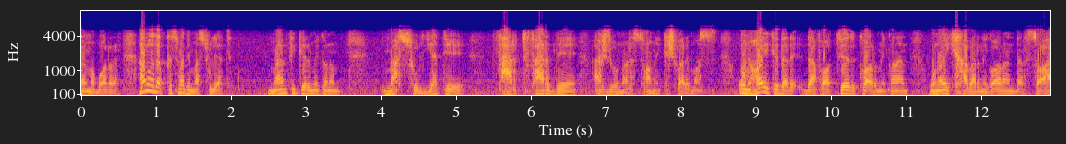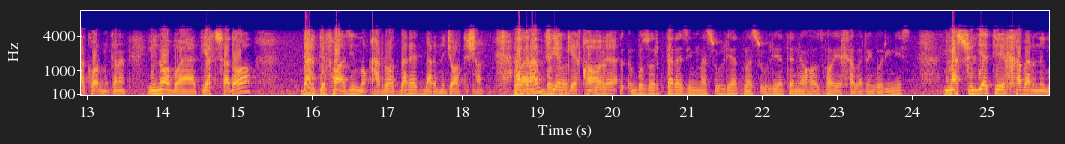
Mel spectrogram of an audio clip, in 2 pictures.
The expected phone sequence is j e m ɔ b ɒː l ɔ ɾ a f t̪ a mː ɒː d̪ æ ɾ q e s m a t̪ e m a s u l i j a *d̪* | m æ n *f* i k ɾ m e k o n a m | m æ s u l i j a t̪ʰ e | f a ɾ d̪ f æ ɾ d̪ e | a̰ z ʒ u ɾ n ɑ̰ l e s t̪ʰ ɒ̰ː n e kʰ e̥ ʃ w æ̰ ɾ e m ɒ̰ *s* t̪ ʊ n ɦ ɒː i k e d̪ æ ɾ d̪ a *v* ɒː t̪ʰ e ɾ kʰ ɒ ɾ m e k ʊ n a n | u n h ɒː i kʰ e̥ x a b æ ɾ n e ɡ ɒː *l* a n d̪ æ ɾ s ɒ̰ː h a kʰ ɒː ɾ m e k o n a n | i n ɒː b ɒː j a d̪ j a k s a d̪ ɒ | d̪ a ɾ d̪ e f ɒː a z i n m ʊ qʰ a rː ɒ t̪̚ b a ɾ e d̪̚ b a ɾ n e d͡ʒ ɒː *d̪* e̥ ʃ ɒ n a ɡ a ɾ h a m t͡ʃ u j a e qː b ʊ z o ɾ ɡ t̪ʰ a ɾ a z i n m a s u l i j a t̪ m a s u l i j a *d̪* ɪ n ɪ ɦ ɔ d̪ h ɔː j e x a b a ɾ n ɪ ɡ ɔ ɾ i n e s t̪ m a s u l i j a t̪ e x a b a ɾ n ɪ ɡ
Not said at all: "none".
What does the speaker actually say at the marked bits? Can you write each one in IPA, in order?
t̪, f, s, f, ɾ, t̪, t̪

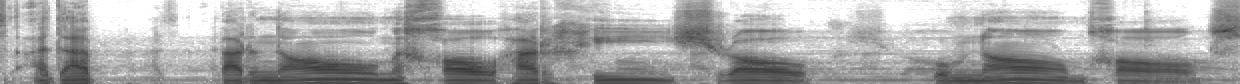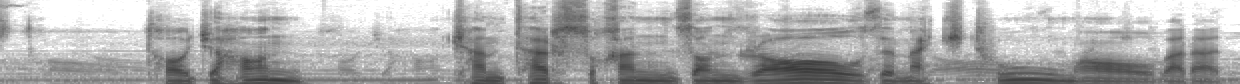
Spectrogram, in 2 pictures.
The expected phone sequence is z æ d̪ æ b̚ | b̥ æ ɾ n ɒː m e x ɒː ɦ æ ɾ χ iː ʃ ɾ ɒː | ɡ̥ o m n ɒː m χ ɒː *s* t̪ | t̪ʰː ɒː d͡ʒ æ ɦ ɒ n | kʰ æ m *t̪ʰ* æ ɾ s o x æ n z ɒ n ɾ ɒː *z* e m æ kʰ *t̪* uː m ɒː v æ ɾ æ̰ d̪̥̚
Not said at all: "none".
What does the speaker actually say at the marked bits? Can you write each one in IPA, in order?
s, t̪ʰ, z, t̪ʰ

